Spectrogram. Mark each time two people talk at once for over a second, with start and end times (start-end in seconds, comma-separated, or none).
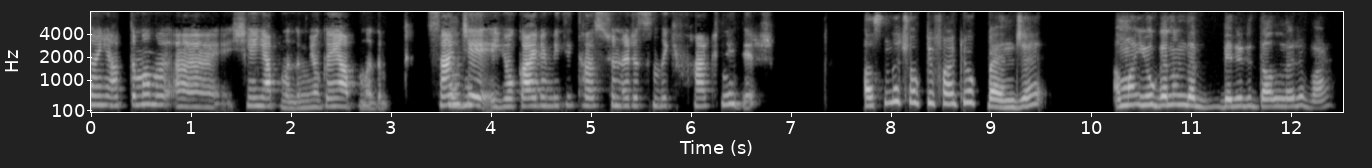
none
